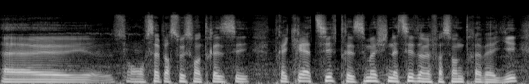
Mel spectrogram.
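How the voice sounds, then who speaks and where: A man's medium-pitched voice at a fairly slow pace, with fairly even intonation. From Quebec, Granby. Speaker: humanitarian volunteer. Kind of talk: interview. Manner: hesitant, repeating words.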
